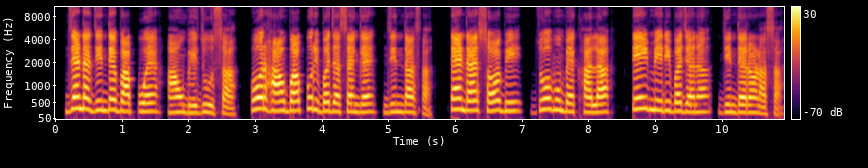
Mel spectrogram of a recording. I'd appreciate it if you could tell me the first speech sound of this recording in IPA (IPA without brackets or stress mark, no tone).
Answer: d͡z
